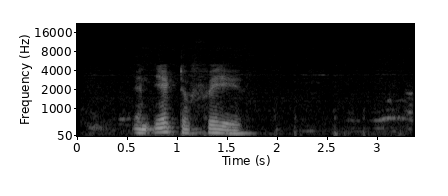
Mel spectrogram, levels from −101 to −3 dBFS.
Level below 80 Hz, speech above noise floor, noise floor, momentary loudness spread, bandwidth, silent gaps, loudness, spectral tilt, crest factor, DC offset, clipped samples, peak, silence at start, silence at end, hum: -86 dBFS; 29 dB; -81 dBFS; 11 LU; 13 kHz; none; -53 LUFS; -7.5 dB/octave; 20 dB; under 0.1%; under 0.1%; -36 dBFS; 0.15 s; 0 s; none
